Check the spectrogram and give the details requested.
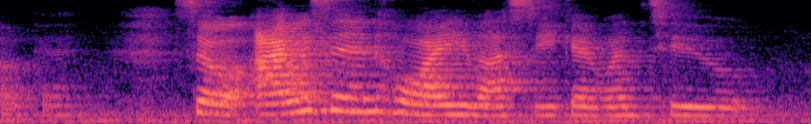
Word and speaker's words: Hawaii: And fun fact, they all pronounce Hawaii there Hawaii. Hawaii. Did you know that?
